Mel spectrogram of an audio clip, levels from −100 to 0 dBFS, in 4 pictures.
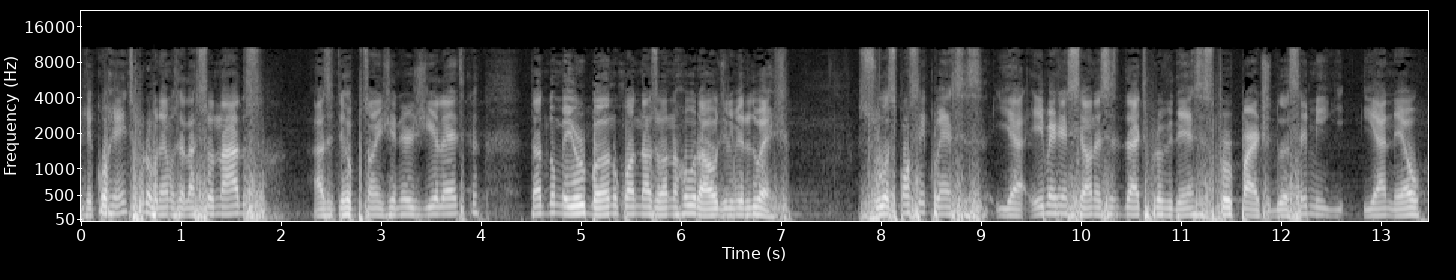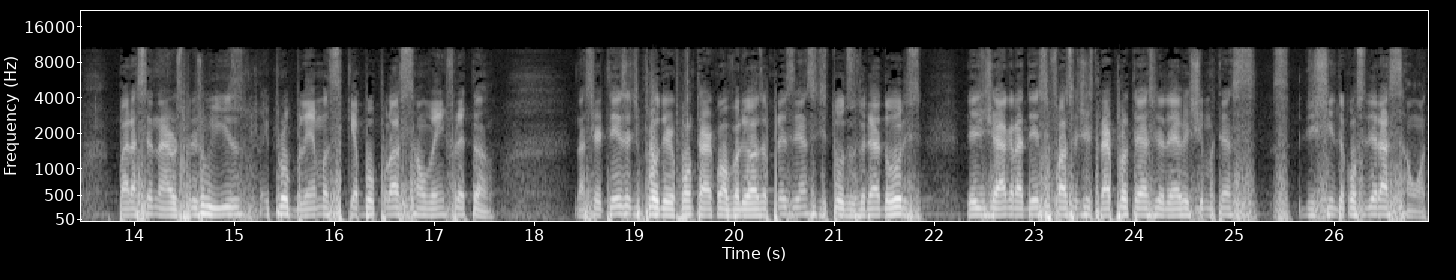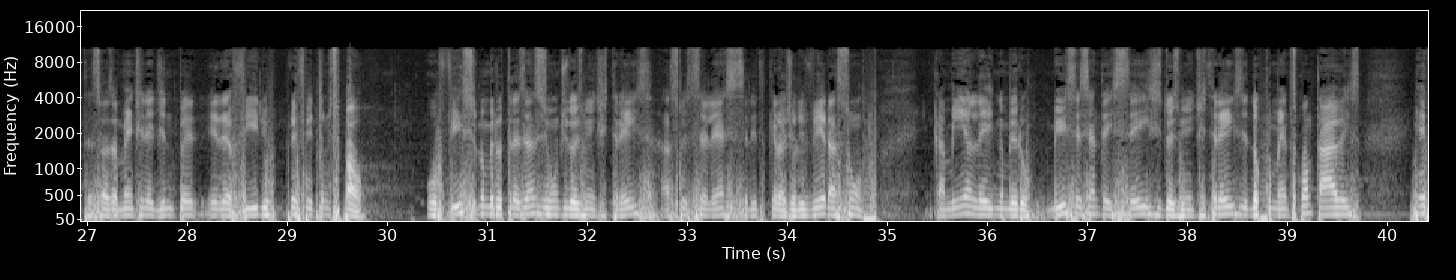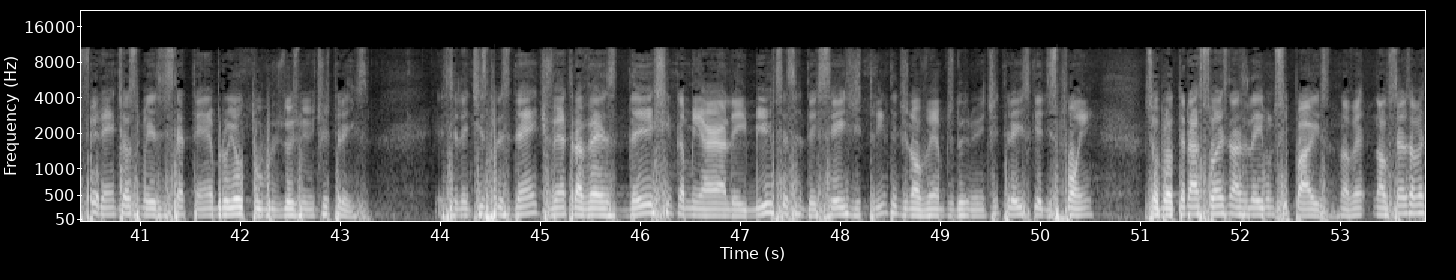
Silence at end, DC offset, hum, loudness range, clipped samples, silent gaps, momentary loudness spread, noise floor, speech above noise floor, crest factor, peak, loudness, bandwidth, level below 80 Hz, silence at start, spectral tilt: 0 s; under 0.1%; none; 5 LU; under 0.1%; none; 10 LU; -53 dBFS; 36 dB; 18 dB; 0 dBFS; -18 LUFS; 11 kHz; -30 dBFS; 0 s; -7 dB/octave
